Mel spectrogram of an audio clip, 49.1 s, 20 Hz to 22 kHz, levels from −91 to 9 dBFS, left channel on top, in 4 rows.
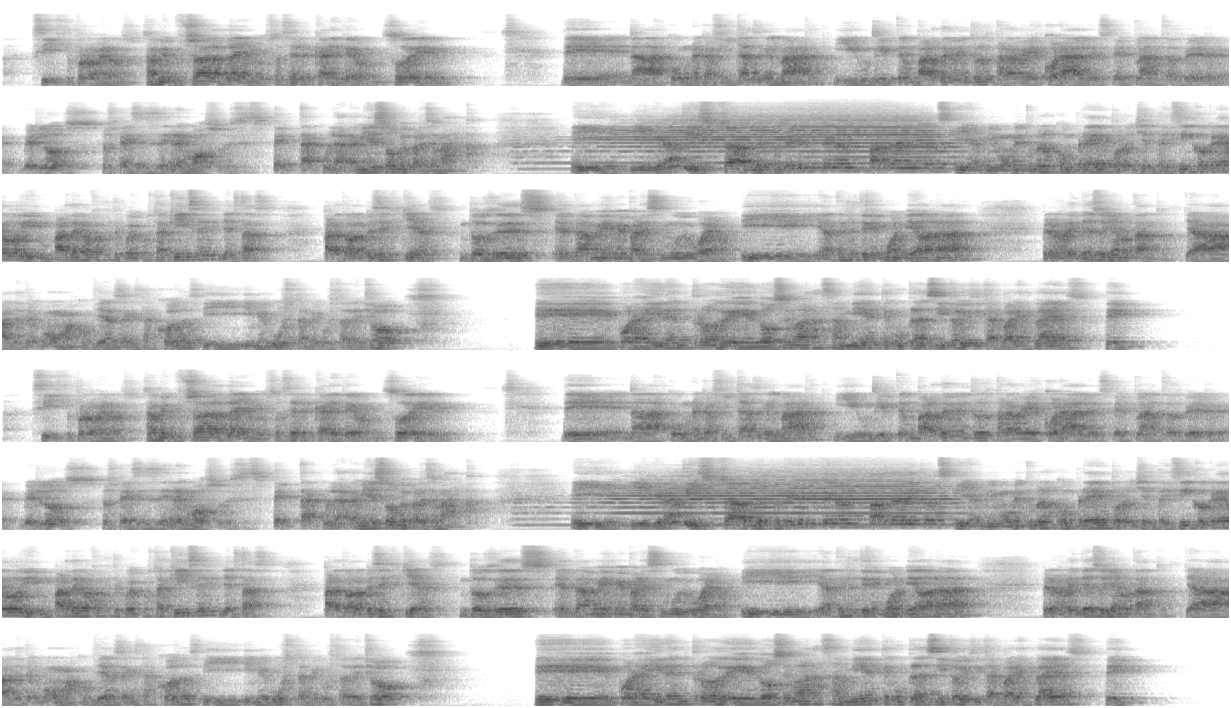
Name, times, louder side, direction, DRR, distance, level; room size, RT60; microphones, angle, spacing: voice 1, 0.3-4.4 5.0-5.3 5.6-41.1 42.1-48.0, equal, 5° left, -8 dB, 0.4 m, -30 dB
Trumpet, 17.3-21.9, right 1 dB, 70° left, 0.7 m, -32 dB
2.7 x 2.7 x 2.2 m, 0.80 s
head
